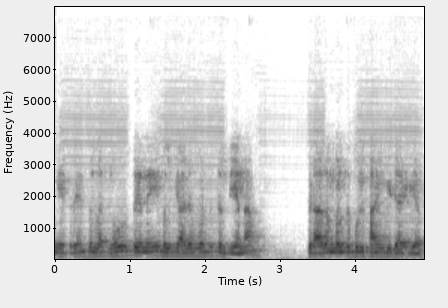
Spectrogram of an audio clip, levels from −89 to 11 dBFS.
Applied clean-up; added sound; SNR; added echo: neural separator model SepFormer DNS4.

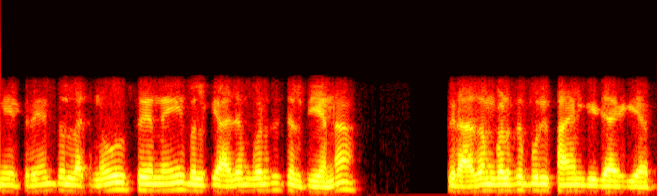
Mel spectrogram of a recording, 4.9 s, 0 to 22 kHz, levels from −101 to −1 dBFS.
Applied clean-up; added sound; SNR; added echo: none; none; none; none.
